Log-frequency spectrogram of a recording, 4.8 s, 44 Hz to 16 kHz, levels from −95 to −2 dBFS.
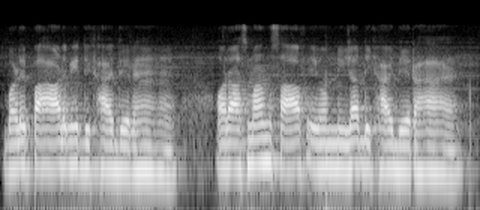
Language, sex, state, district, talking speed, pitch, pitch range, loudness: Hindi, male, Jharkhand, Garhwa, 200 wpm, 140 Hz, 135-145 Hz, -14 LUFS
